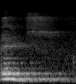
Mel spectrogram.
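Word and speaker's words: εἰς: Y para fe, y esa palabra para es eis, que se pronuncia eis.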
